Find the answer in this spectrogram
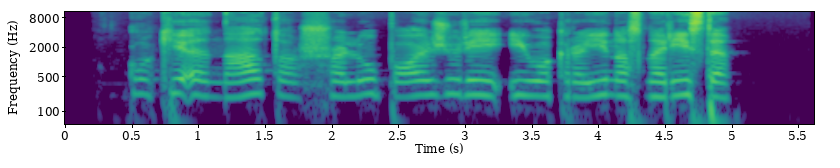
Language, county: Lithuanian, Vilnius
